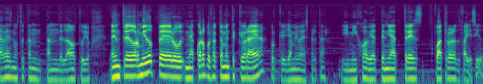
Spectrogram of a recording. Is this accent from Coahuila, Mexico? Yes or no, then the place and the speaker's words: yes; Ocampo, Coahuila, Mexico; mi infancia la viví en Ocampo, Coahuila.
